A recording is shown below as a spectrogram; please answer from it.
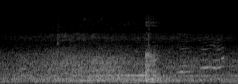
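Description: Low steady hum of a motor vehicle's engine in the background, swelling a little then easing, with faint distant voices and one light click.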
